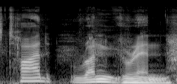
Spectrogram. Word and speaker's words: Todd Rundgren: Well, you got his name right. It's Todd Rundgren.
